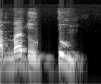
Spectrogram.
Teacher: دال کو یہاں مدغم کرنا ہے، یعنی ملانا ہے، کس میں؟ تا میں ملانا ہے، عبدتم، ٹھیک ہے، عبدتم۔ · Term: ادغام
